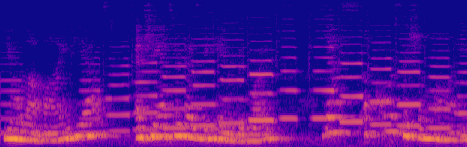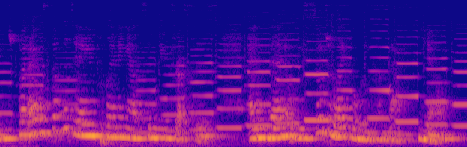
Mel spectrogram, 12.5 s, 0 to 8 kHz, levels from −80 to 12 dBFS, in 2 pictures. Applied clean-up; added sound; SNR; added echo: none; Wind instrument, woodwind instrument; 13 dB; reverberation time 0.9 s.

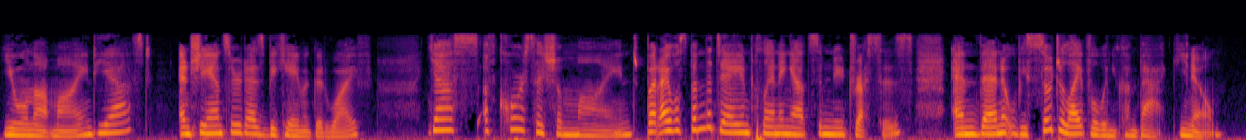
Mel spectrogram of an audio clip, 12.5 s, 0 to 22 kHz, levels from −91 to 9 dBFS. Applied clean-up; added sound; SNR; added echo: none; none; none; none.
